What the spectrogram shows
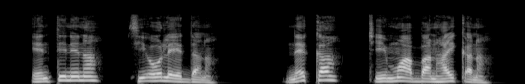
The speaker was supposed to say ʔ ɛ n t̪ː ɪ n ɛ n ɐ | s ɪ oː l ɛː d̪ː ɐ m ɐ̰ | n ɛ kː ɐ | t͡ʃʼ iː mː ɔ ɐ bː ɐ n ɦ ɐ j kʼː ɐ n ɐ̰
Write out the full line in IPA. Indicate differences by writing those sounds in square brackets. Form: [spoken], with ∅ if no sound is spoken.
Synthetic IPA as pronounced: ʔ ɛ n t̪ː ɪ n ɛ n ɐ | s ɪ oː l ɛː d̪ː ɐ [n] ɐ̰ | n ɛ kː ɐ | t͡ʃʼ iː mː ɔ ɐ bː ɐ n ɦ ɐ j kʼː ɐ n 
